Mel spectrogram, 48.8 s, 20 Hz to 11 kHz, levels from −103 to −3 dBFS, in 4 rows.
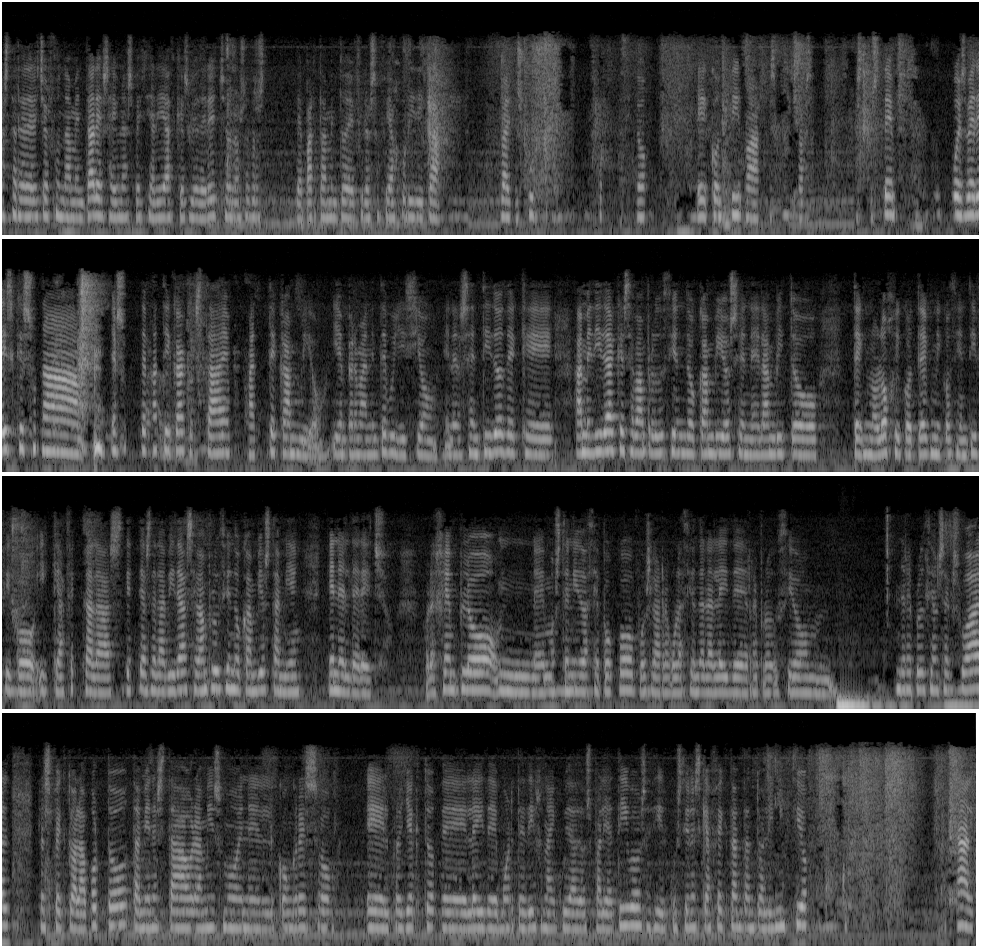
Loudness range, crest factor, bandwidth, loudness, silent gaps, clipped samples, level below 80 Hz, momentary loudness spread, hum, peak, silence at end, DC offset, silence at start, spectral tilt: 7 LU; 20 dB; 7.8 kHz; -44 LUFS; none; under 0.1%; -54 dBFS; 11 LU; none; -22 dBFS; 0 s; under 0.1%; 0 s; -4.5 dB/octave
